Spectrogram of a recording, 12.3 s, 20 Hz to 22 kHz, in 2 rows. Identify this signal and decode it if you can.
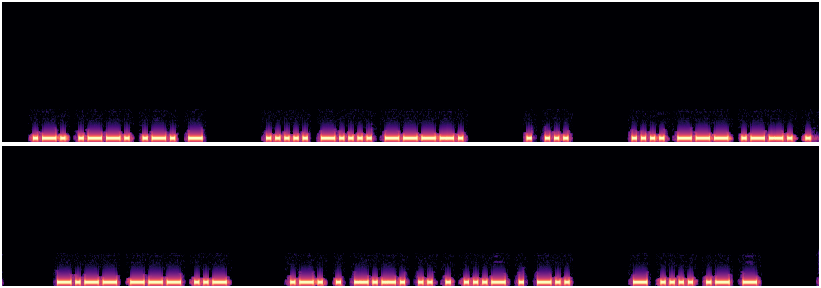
Morse code, heard as a keyed tone, about 35 wpm, 700 Hz. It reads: RPRT 569 ES HOPE YOU RECIEVED THAT
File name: UK MASTER QSOs TRAINING / 35WPM / UK MASTER QSOs 0020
